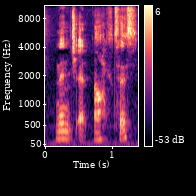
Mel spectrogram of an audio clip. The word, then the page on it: ninch'ing' nahLtsis: Hupa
